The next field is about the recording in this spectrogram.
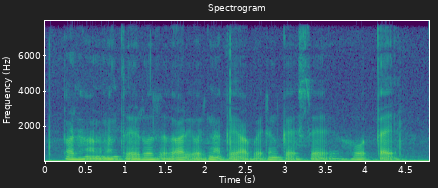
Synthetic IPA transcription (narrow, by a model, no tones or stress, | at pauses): pɾəd̪ʱaːnmə̃nt̪ɾiɾoːd͡ʒəɡaːɾjoːd͡ʒnakeaːbeːʈənkɛse | ɦoːt̪e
